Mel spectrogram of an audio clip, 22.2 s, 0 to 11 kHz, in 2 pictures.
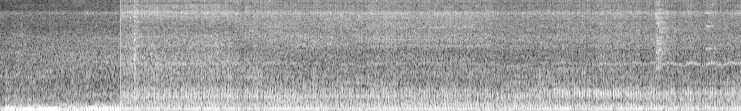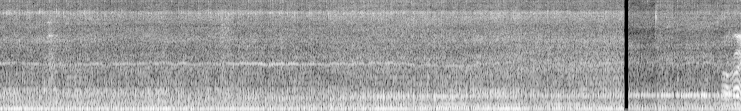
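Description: A Mazda RX8 with a bridge-ported 13B rotary engine idles smoothly and steadily, a loud, continuous close-up drone with a light mechanical clatter and no pauses.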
